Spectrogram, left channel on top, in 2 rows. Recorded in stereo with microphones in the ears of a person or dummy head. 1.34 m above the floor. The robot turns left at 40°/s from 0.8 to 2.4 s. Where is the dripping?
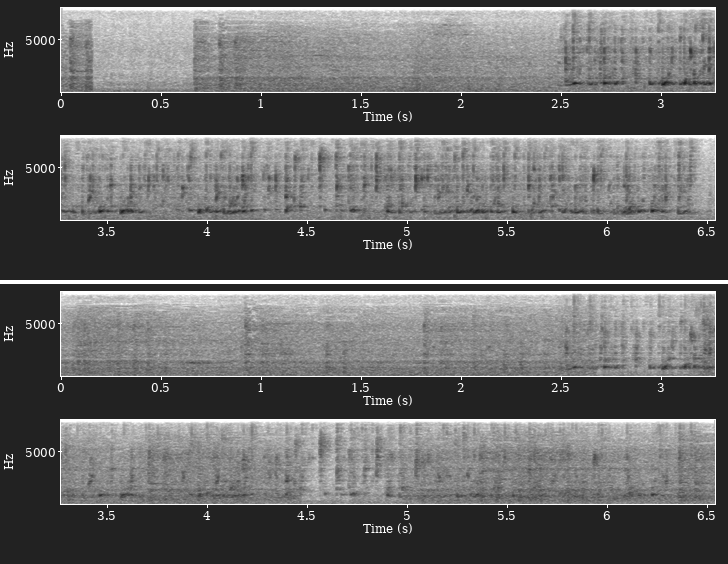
35° left (ahead or behind), 1.1 m.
